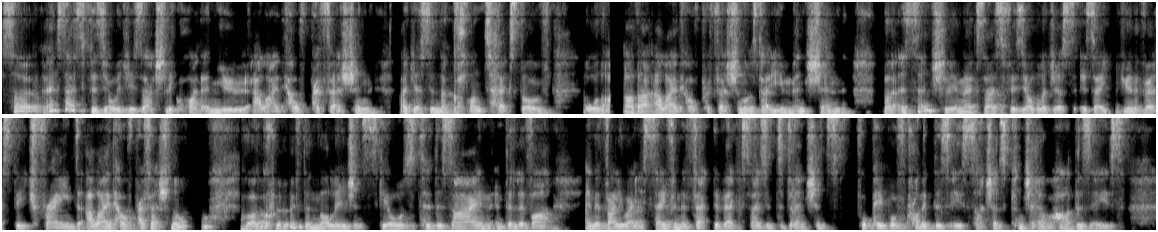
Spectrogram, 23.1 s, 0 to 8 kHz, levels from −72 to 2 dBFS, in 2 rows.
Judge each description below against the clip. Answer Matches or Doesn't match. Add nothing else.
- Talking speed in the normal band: Matches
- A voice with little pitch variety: Doesn't match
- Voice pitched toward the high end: Doesn't match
